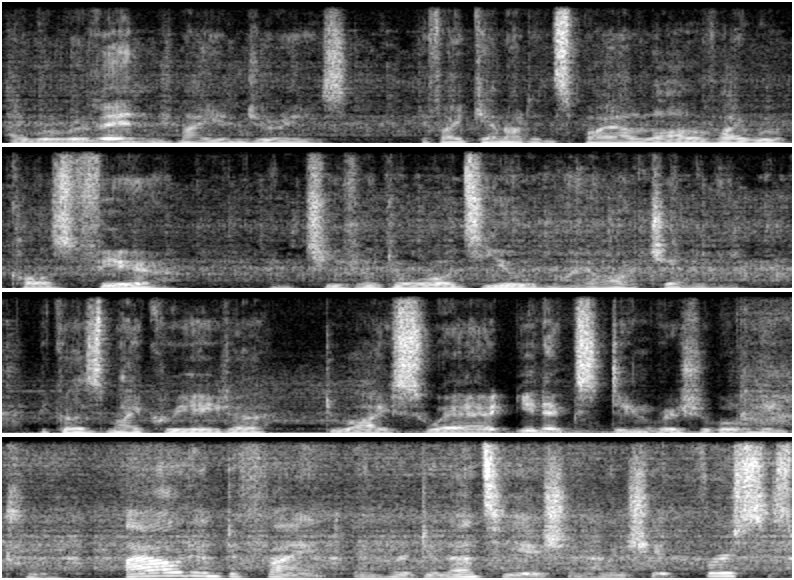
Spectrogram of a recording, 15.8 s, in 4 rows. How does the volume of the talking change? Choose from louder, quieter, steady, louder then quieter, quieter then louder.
steady.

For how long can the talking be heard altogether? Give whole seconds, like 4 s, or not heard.
16 s.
